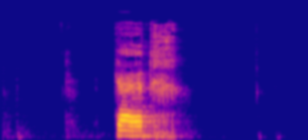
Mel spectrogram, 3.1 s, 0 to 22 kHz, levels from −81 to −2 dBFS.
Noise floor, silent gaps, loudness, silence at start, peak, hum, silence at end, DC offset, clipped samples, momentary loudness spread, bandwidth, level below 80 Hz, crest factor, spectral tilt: -86 dBFS; none; -16 LUFS; 1.15 s; -2 dBFS; none; 1.35 s; under 0.1%; under 0.1%; 18 LU; 12 kHz; -66 dBFS; 20 dB; -4.5 dB/octave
